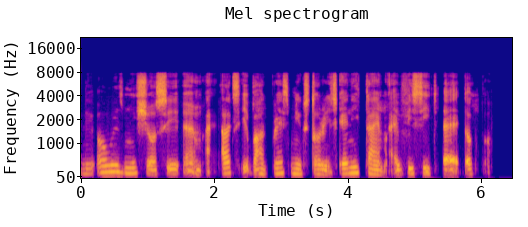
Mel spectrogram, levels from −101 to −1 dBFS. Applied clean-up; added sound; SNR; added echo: none; none; none; none.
